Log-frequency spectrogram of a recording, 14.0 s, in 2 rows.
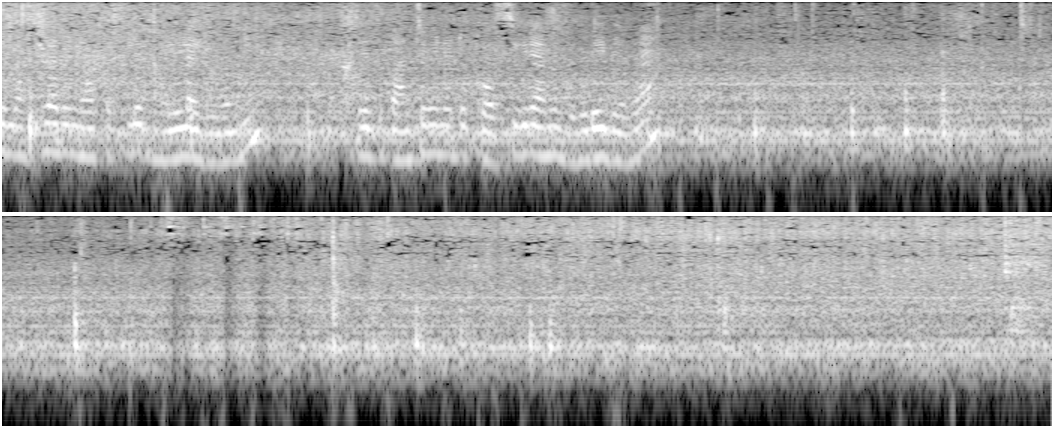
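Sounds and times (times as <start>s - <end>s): chicken sizzling in pan: 9.0s - 14.0s.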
